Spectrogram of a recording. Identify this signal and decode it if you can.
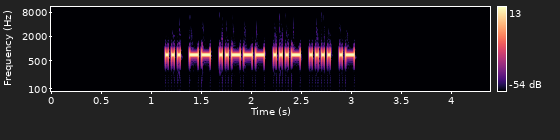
Morse code, heard as a keyed tone, about 40 wpm, 700 Hz. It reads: SM2VHA
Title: DXCC-100 Call Signs - 6 Characters - Repeated 2x - 40wpm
